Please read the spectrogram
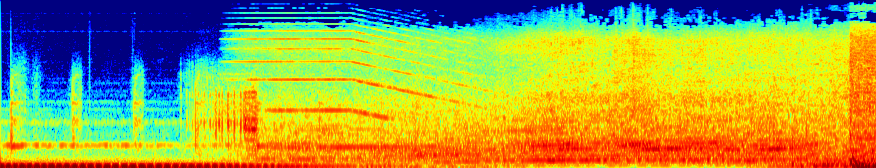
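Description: Background music with a beat about twice a second, then a TCR touring car passes at speed. Its engine note falls in pitch as it goes by and is followed by a broad hiss of engine and tyre noise.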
